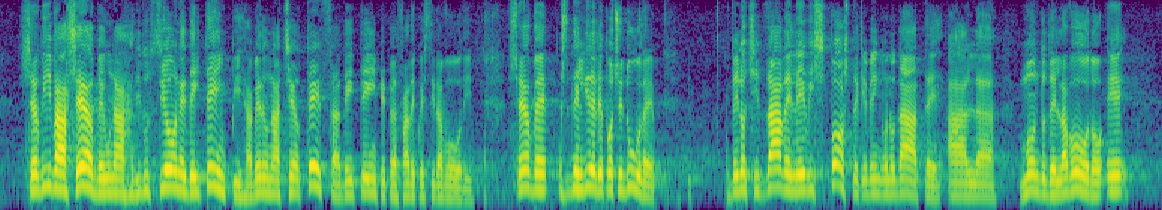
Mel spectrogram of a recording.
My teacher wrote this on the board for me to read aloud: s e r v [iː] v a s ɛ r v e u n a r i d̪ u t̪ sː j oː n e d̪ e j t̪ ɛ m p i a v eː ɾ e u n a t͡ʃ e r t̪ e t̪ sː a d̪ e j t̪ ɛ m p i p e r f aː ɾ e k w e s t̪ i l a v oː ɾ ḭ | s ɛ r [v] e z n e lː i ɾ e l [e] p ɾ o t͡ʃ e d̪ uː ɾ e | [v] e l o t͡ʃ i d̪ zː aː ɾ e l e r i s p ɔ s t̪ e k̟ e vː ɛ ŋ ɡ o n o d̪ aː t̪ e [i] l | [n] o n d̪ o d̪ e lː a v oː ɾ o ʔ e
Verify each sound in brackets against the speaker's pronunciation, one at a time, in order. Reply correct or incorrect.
correct, correct, correct, correct, incorrect: a, incorrect: m

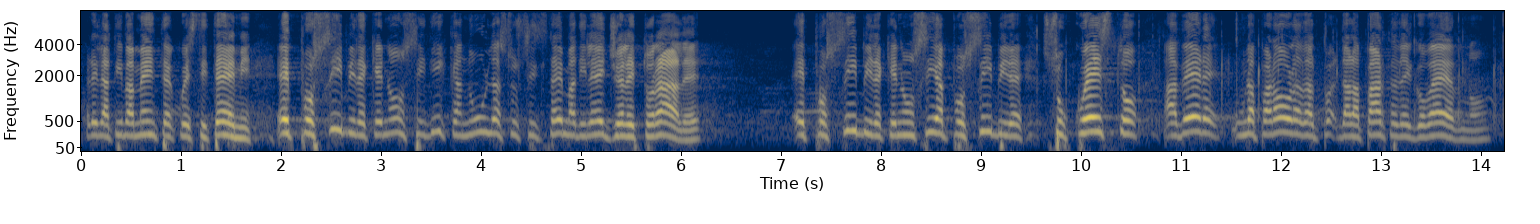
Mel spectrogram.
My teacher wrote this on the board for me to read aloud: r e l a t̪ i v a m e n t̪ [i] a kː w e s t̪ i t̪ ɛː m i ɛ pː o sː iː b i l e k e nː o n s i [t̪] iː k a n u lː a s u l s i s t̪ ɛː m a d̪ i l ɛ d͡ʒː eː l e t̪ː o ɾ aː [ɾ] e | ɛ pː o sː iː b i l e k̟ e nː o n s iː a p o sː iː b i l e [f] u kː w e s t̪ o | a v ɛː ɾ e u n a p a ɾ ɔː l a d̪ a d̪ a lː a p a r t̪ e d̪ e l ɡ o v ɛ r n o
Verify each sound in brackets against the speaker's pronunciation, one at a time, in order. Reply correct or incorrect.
incorrect: e, incorrect: d̪, incorrect: l, incorrect: s

